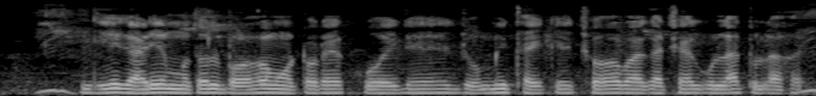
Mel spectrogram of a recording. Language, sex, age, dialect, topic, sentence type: Bengali, male, 25-30, Jharkhandi, agriculture, statement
